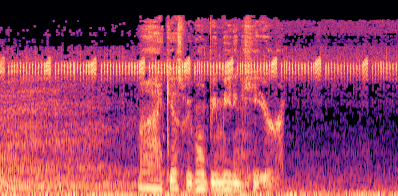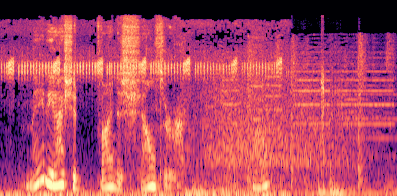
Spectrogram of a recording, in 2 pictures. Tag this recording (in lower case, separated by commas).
speech, music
